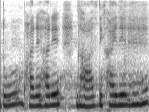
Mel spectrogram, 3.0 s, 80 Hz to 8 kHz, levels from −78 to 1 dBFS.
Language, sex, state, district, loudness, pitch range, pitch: Hindi, female, Uttar Pradesh, Lucknow, -14 LUFS, 255-280 Hz, 265 Hz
